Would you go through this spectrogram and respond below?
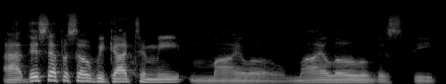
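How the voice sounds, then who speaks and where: A man's voice: fairly low pitch, expressive, measured pace. A man chatting casually and expressively as he leads a group discussion among performers. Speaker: audio drama cast member leading a cast discussion.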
